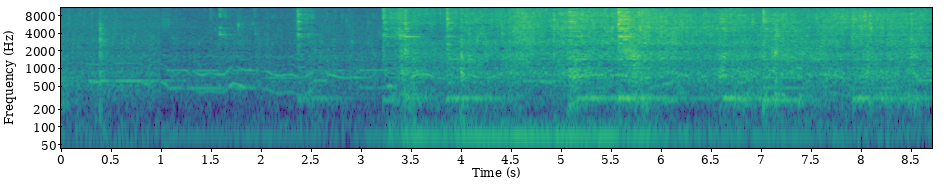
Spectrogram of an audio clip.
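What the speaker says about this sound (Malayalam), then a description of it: "കുറച്ച് പഞ്ചസാര ഇട്ട് കൊടുത്താൽ നമുക്ക് ഇഞ്ചി എളുപ്പം വറുത്തെടുക്കാൻ പറ്റും." Ginger frying with sugar in a pan for an Onam sadhya inji curry: a faint rustle of stirring first, then a louder, steady close sizzle with scraping stirs over a low hum, no talk.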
